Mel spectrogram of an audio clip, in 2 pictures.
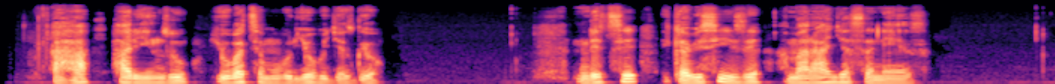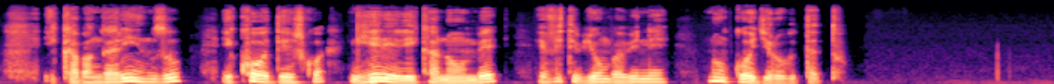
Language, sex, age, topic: Kinyarwanda, male, 25-35, finance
